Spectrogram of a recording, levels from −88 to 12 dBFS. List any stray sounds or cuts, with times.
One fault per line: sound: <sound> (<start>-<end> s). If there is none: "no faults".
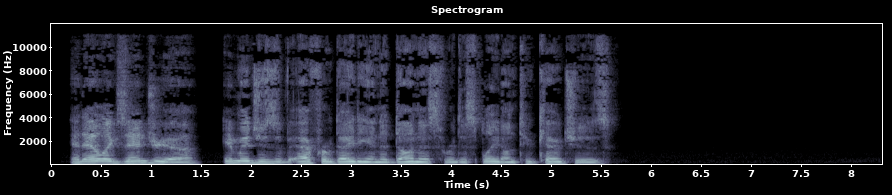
no faults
